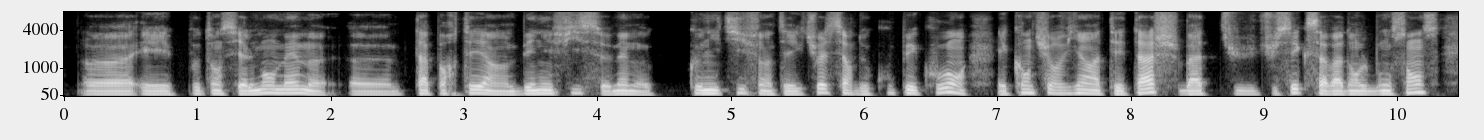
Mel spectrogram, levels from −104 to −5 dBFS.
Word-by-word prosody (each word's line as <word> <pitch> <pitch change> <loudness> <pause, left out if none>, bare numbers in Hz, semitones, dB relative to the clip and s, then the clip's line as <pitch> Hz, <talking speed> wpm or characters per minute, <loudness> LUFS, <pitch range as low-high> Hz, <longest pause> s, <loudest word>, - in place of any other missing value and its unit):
heu, 95 -1 +1
et 95 -2 0
potentiellement 105 +3 +1
même, 120 -6 +3 0.2
heu, 85 -2 -3
t'apporter 105 +3 +1
un 90 -3 +1
bénéfice, 110 +5 0
heu, - - 0
même, 100 -2 +2
heu, - - -8 0.3
cognitif 110 +2 +1
intellectuel. 100 +7 0
C'est-à-dire 120 -4 -2
de 95 - -3
couper 120 +5 -2
court 140 +3 0 0.2
et 95 - +1
quand 130 +5 0
tu 130 - -5
reviens 115 +1 +1
à - - +4
tes 100 -1 -1
tâches 130 -1 +2
bah, 100 0 +3
tu 95 -2 -7
tu 100 - -9
sais 135 +8 +1
que - - -5
ça 100 - +4
va 100 0 +4
dans 100 0 +2
le - - +2
bon 100 +2 +1
sens 140 +5 0
105 Hz, 200 wpm, -22 LUFS, 95-120 Hz, 0.3 s, à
